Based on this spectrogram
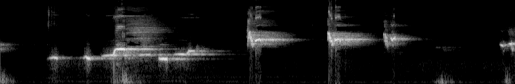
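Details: Murai batu (white-rumped shama) afternoon lure song: a few mellow low whistles sliding up and down, followed by three separate loud harsh rasping notes and a brief high whistle.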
